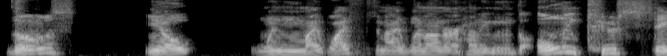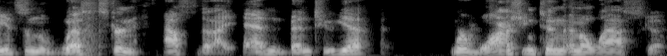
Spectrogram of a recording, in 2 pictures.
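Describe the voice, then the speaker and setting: Male host, mid-pitched, easygoing, agreeable, casual podcast talk. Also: lively intonation, moderate pace. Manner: easygoing, agreeable, brief acknowledgements; navy veteran.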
